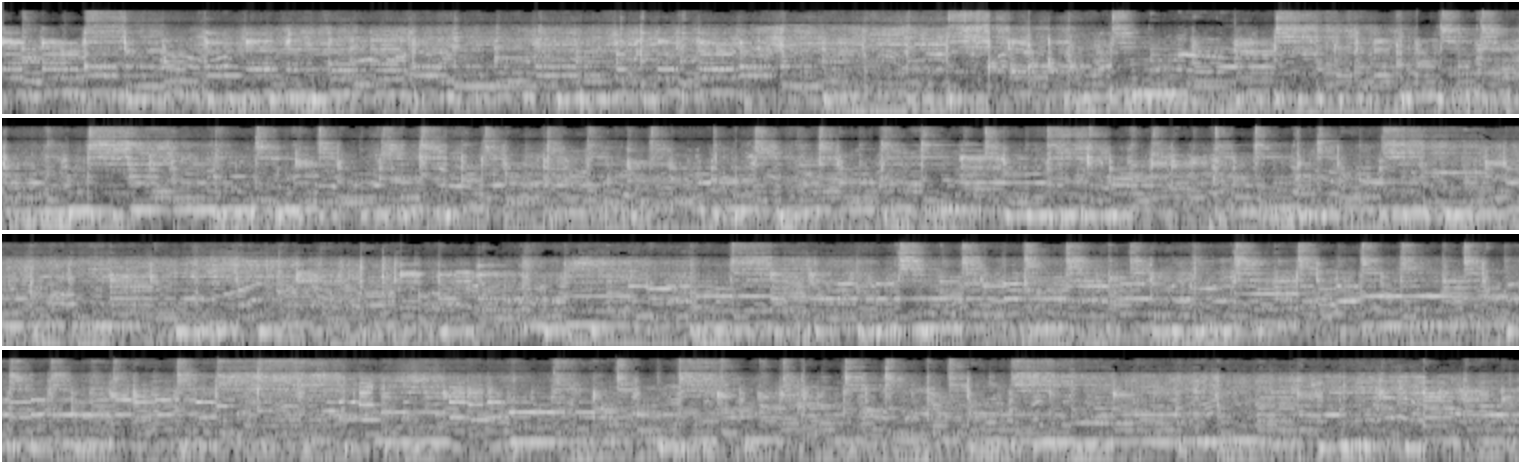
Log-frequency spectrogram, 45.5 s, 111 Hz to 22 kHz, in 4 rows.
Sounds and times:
Music: 0.0 - 45.5
Speech: 0.1 - 45.5.

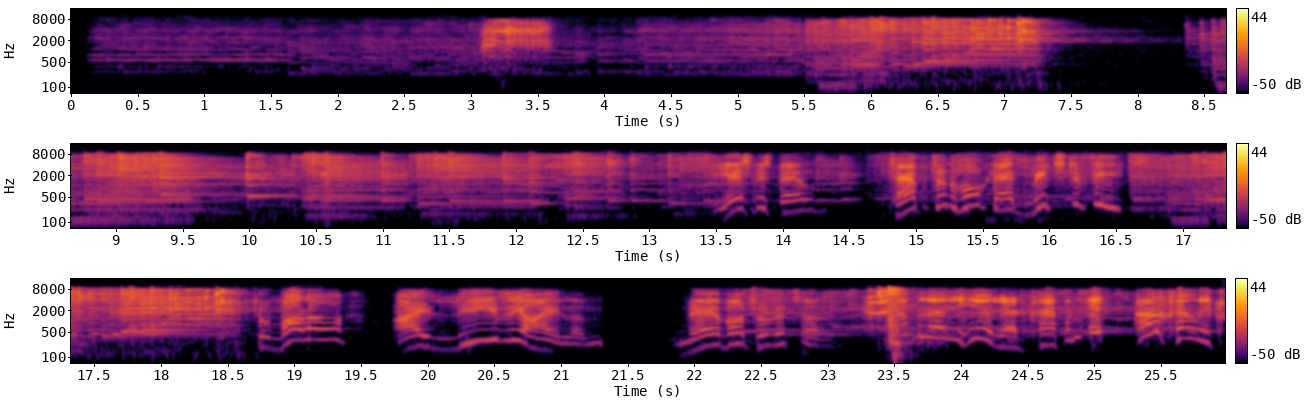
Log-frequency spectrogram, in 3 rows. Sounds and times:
Piano: 0.2 - 18.8.

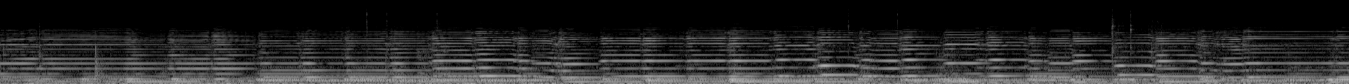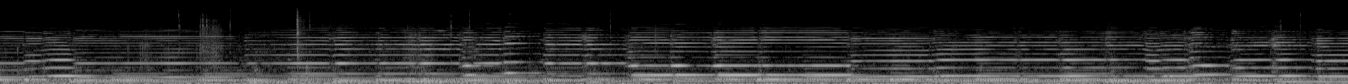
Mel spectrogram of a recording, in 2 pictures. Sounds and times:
Classical music: 0.0 - 26.9
Orchestra: 0.0 - 26.9
Violin, fiddle: 0.0 - 26.9
Wedding music: 0.0 - 26.9.

